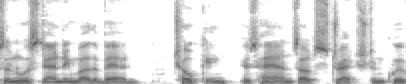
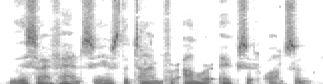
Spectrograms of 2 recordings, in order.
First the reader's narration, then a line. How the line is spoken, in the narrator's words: said Holmes in a whisper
